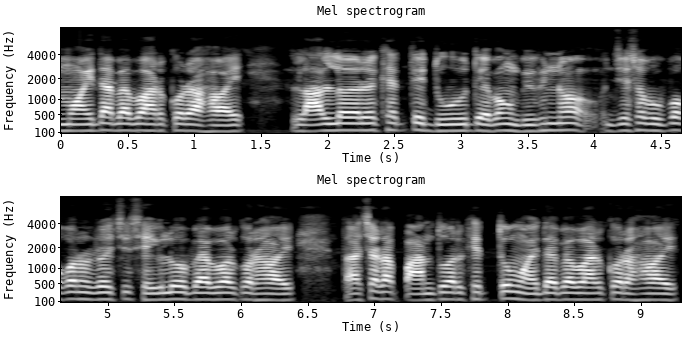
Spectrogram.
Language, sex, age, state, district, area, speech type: Bengali, male, 60+, West Bengal, Nadia, rural, spontaneous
